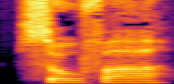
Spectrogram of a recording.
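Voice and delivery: ordinary delivery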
